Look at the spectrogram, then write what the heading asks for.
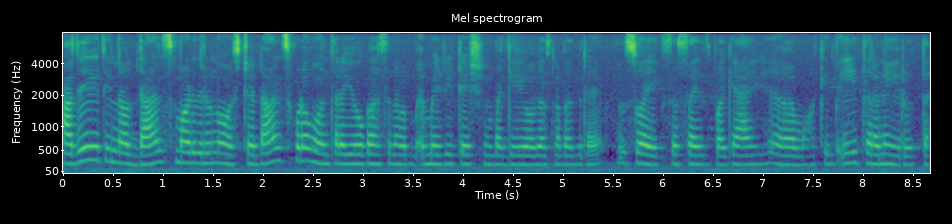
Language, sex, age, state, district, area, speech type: Kannada, female, 18-30, Karnataka, Bangalore Rural, rural, spontaneous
